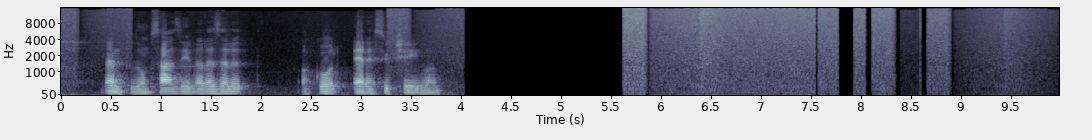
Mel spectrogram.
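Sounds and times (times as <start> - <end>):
hissing static: 0.0 - 0.9, 3.2 - 4.1, 5.6 - 9.9.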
